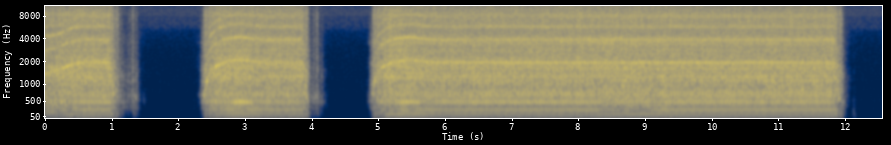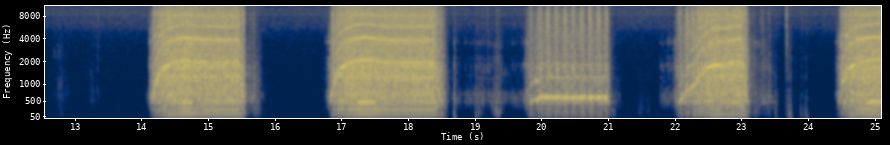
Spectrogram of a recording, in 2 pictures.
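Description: A high-speed straight-stitch sewing machine runs in short bursts, stitching fabric.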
